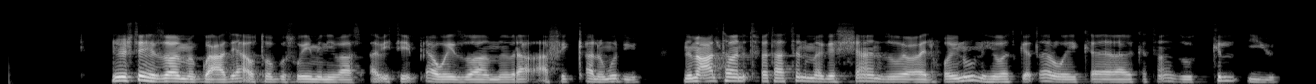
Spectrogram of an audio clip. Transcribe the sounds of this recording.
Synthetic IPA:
nɨɨʃt̪ʰɐhɨzaimɐɡʷːaʕazjaa̰wt̪ʰo̞βuswɔjminiβasʔa̰βʔit̪ʰijo̞pʼjawɔjzowamɨβɾa̰ɣʼa̰fɾikʼːalomud̪ɨjːu | nɨmaʕalt̪ʰawnɨt̪ʼɨfɐt̪ʰat̪ʰɨnmɐɡɐʃanzɨwʕɨlko̞jnunɨhiwɔt̪ɡɐt̪ʼɐɾwɔjkʰɐβaβikʰɐt̪ʰɐmazɨwʊkʰːɨlɨjːu

